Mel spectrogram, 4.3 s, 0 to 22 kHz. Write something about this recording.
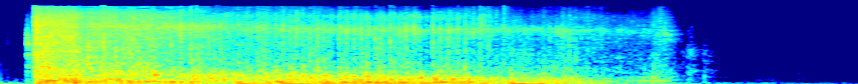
Balloon-Deflate-02
Balloon deflating. Recorded with Zoom H4
balloon, deflate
